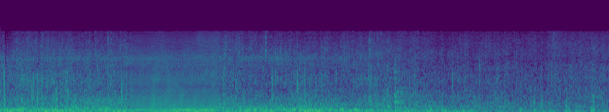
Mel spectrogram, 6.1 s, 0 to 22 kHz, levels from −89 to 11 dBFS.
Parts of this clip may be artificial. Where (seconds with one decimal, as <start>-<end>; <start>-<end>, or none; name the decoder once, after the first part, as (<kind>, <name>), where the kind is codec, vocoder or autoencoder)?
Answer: 1.3-2.2 (vocoder, Vocos)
